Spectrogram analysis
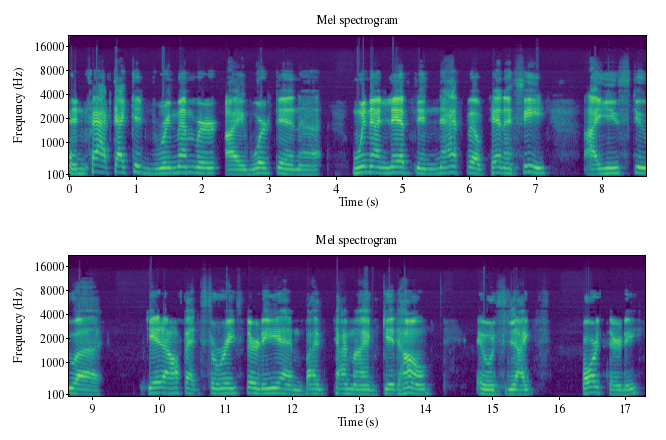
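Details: Adult male with a speech impediment he attributes to a neurological problem: MRI showed an underdeveloped back of the brain, and he hit his head on a dashboard in a car accident when younger; sometimes mistaken for drunk; slurred speech (dysarthria-like speech impediment).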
